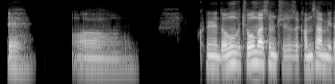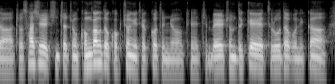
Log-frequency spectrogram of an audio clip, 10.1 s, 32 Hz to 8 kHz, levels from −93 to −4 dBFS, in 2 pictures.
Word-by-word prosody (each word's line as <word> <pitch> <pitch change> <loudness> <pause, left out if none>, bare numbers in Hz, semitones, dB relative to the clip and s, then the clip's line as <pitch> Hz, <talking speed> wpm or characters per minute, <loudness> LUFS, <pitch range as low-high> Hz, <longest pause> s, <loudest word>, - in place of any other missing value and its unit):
예. 90 -3 -5 0.7
어. 90 -2 -8 1.1
그러네 105 -1 -1
너무 120 +6 +3
좋은 125 +3 +5
말씀 125 -3 +5
주셔서 100 0 -7
감사합니다. 100 -5 +1
저 90 - -6
사실 130 +2 +2
진짜 205 -1 -4
좀 100 - -3
건강도 130 +4 +4
걱정이 205 -3 -2
됐거든요. 80 - -6
이렇게 85 -3 -8
좀 - - -13
매일 100 +1 +3
좀 195 - -3
늦게 110 -9 +1
들어오다 100 +1 -1
보니까 90 -2 -3
100 Hz, 305 characters per minute, -23 LUFS, 90-120 Hz, 1.1 s, 좋은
